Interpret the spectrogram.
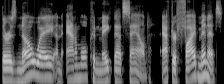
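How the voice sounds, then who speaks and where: A man's voice: mid-range voice, unhurried, no echo, studio quality. A man co-hosting a comedy podcast, reading ghost stories aloud with wry, bantering asides. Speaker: podcast co-host.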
